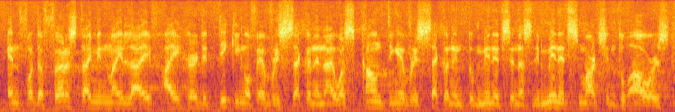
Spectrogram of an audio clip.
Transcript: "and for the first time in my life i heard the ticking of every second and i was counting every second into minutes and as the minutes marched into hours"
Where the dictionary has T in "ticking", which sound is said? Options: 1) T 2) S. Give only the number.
1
